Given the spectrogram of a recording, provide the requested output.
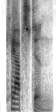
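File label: "capstan", American English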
